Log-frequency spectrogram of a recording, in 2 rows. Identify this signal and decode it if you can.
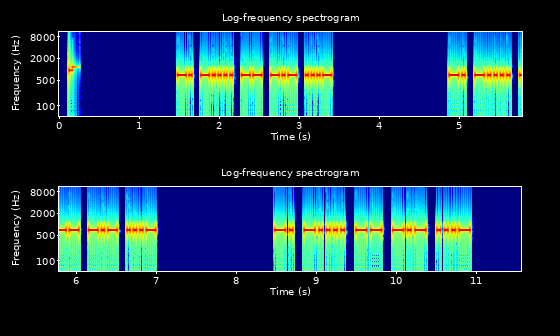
Morse code, heard as a keyed tone, about 30 wpm, 700 Hz. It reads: N6MKV N6MKV N6MKV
